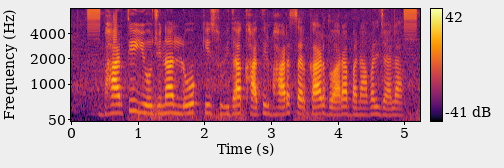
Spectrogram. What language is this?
Bhojpuri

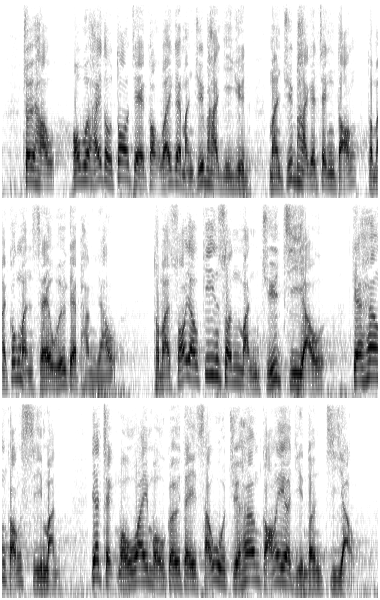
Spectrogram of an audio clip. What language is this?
Cantonese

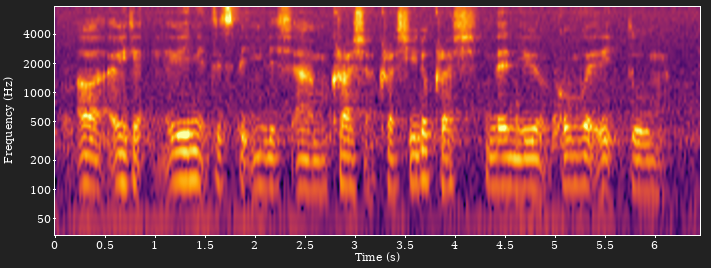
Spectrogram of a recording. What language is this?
English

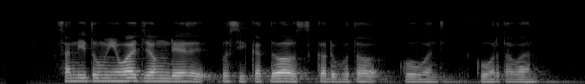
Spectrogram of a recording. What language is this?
Sundanese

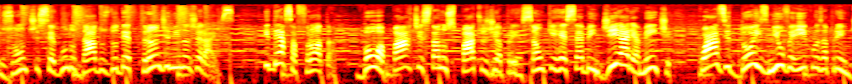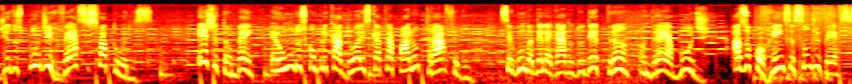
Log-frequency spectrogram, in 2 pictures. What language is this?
Portuguese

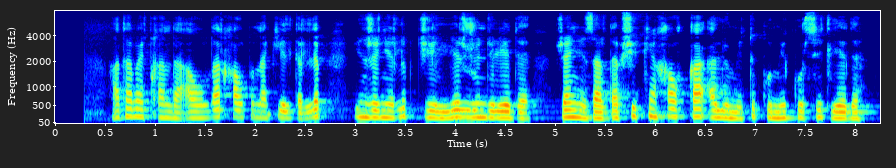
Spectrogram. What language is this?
Kazakh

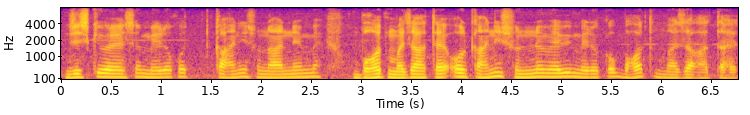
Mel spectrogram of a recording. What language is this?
Urdu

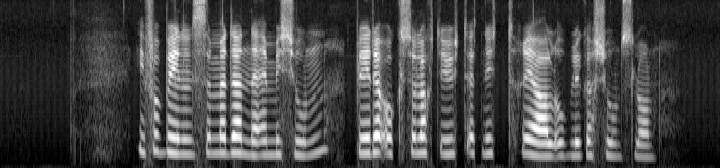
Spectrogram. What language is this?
Norwegian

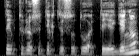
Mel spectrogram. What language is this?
Lithuanian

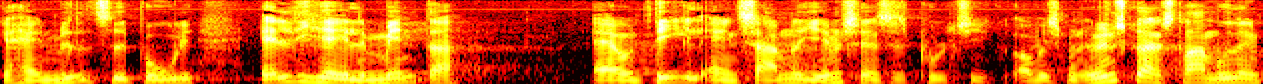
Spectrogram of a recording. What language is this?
Danish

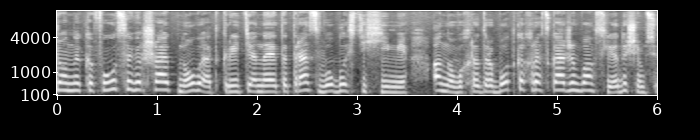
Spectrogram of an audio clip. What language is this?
Russian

